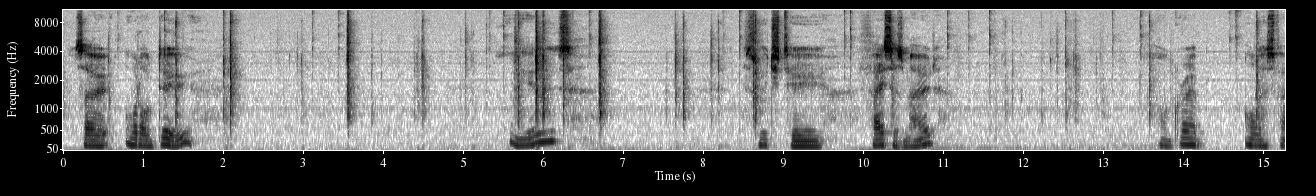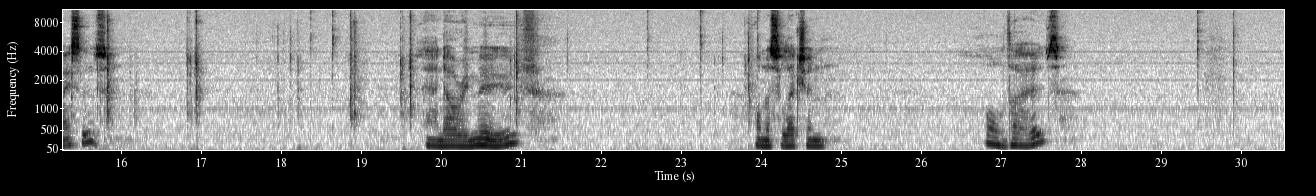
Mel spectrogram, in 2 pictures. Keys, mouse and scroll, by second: 0.7-2.6 middle drag, 2.0 KP_7, 3.1-8.1 middle drag, 4.4 z, 5.9 Tab, 7.7 Tab, 9.8 middle click, 9.9 click, 10.4-14.6 middle drag, 11.2 click, 12.6 z, 14.6 click, 14.6-16.4 right drag, 15.7 KP_7, 17.0 z, 17.4-20.5 middle drag, 19.5 c.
